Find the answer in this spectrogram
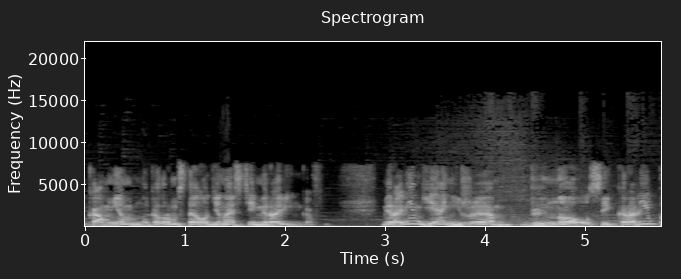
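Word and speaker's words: Меровингов: И вот с этого Хлодвига пошла династия э, мировингов. – А, они же мировингов. Мировингов, да. да. Я, я все время вот эти вот дурацкие римские, извините, варварские имена все время путаю ударение. Мировингов, разумеется. Каролингов, мировингов.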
